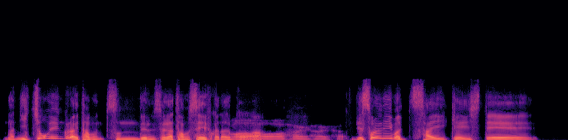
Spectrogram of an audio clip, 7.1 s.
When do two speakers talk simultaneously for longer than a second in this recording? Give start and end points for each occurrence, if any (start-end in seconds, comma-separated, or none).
none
